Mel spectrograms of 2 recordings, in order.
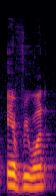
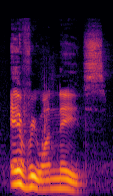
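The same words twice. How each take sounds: First: "everyone" pushed higher; stress on everyone. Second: "everyone needs" slowed right down and drawn out. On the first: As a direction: lift "everyone" up in pitch. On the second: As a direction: spell out "everyone needs" slowly. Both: A narrator's reading. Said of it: "I yelled at the Lorax".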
